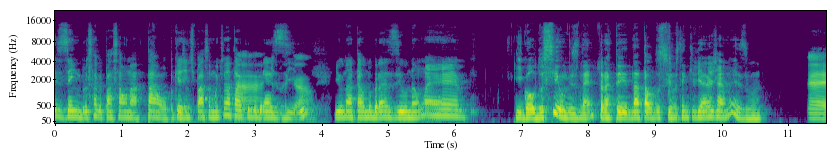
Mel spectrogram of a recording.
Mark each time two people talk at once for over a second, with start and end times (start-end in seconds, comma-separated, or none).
2.7-3.9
